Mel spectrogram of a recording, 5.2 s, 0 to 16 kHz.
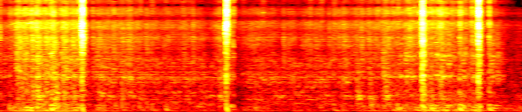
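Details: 1957 Chevy parked and last run in 1974, engine freed after oil in cylinders, points cleaned, wires replaced, fuel poured in carburetor for first start: catches in ragged bursts with loud pops and uneven firing, struggling to hold speed; low compression, only one or two cylinders came up.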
